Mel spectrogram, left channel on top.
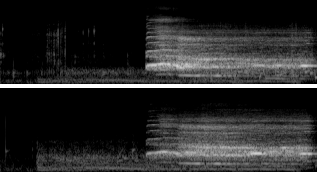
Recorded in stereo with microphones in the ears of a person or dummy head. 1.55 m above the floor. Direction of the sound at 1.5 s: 65° left (ahead or behind).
